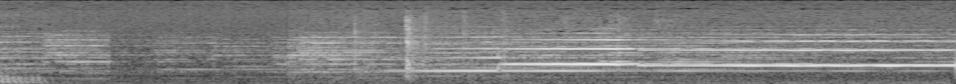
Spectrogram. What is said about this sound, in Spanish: Se casan mañana. Escucha las campanas. Hay expectación.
